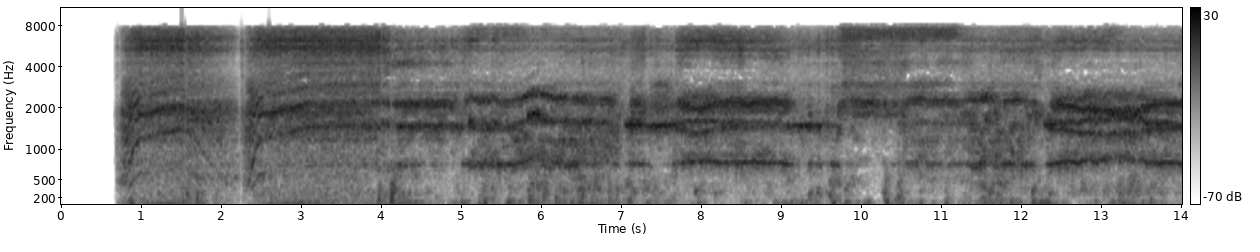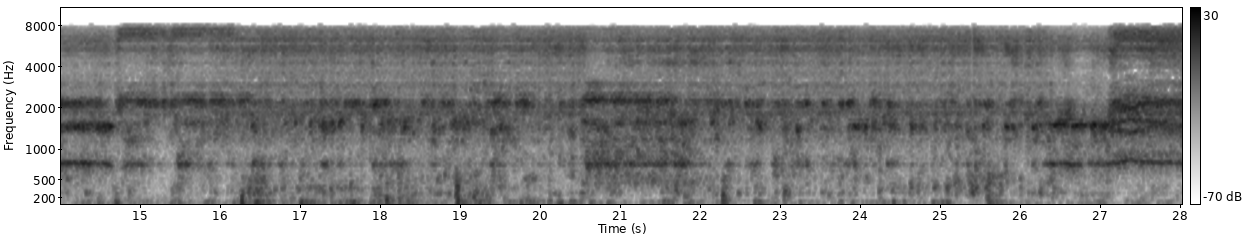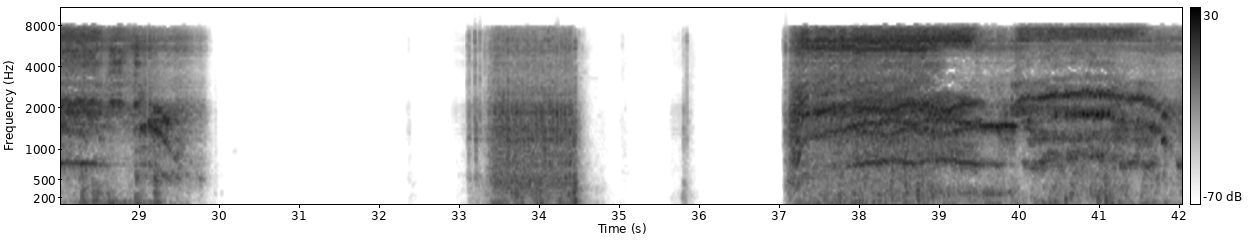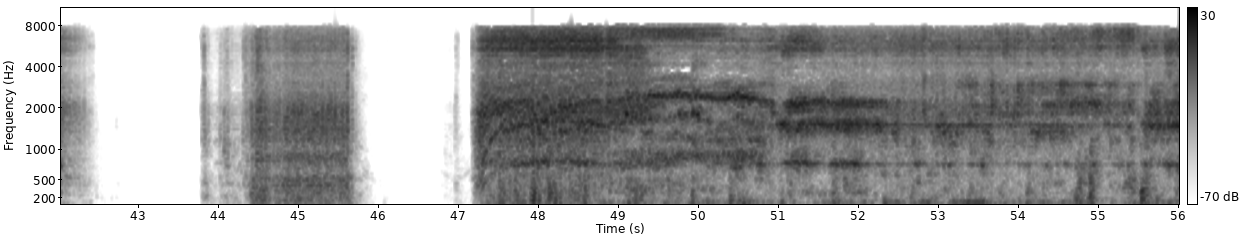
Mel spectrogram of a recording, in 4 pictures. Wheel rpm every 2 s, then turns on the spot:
30, 130, 200, 200, 200, 200, 190, 200, 200, 200, 200, 200, 200, 200, 140, 0, 0, 0, 50, 190, 170, 10, 10, 40, 190, 200, 200, 200.
44-46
